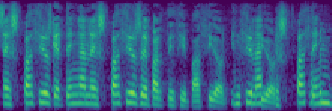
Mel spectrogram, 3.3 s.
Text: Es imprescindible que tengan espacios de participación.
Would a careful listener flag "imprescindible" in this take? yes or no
yes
